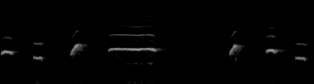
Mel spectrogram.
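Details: Pet cockatiel whistling a tune: short notes stepping up and down in pitch, one long steady held whistle in the middle, then more quick up-and-down notes.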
